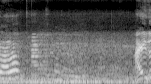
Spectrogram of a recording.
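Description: A man's speech breaks off early, leaving a steady low rumble of road traffic.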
